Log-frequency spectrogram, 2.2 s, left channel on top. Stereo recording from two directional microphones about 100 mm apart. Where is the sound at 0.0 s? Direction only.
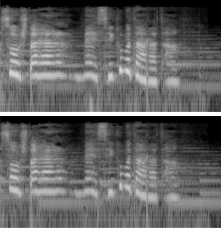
25° left (ahead or behind).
